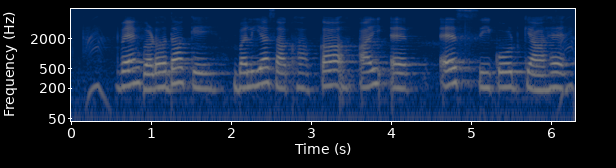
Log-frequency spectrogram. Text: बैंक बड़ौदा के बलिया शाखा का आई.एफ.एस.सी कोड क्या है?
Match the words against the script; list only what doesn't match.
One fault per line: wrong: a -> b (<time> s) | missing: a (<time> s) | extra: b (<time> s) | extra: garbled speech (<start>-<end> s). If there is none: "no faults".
no faults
